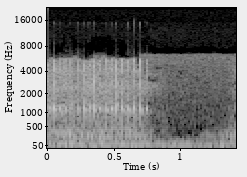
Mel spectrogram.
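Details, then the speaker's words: Simulated snoring in a sleep-disordered breathing presentation: a short rattling, buzzing inhalation then quieter breathing, as relaxed upper-airway soft tissue vibrates during sleep with flow limitation. "as the muscles in the upper Airway relax the soft tissue begins to vibrate when you breathe this creates the audible sound of snoring"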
